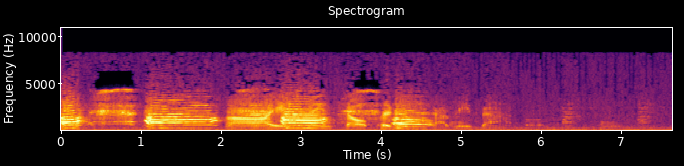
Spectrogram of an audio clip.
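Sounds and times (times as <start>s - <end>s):
person imitating donkey braying: 0.0s - 5.6s.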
